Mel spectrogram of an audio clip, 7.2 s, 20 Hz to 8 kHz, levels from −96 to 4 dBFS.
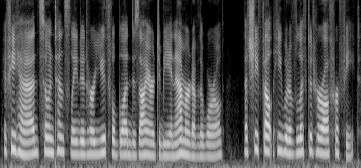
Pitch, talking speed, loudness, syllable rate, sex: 190 Hz, 225 wpm, -19 LUFS, 5.5 syllables/s, female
